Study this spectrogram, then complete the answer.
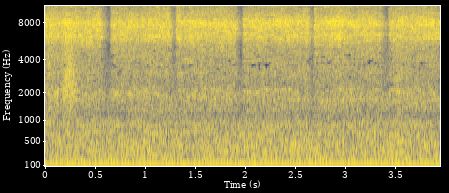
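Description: Spray gun lays a light coat of John Deere Blitz Black paint in a close, steady hiss, broken by brief regular pauses between passes, alongside a low constant hum.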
